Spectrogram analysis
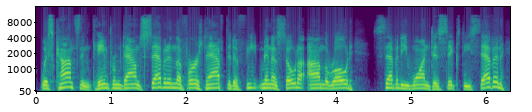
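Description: A man hosting a sports radio show in an emphatic delivery, his voice hoarse from cheering. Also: fairly high pitch, moderate pace, no room sound, studio quality. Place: radio studio.

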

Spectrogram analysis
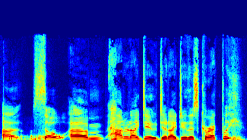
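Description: A woman's voice: fairly high pitch, a little slow, no room sound, poor audio. Woman hosting radio, dry studio sound. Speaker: radio host. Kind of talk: conversational radio interview hosting. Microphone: studio microphone.

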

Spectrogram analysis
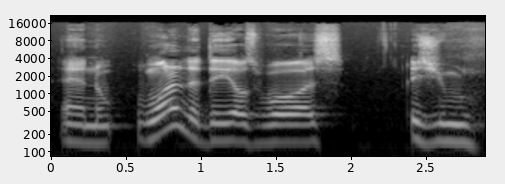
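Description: A man's voice: a little high, slow, fairly bright tone. A man with a Southern US accent recalling army service as an interview guest, casual and explanatory, often saying "you know". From Mississippi, US. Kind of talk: casual conversational recollection.

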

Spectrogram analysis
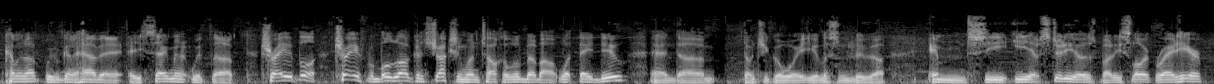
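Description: A man's voice: fairly low pitch, expressive, a little fast, darkish tone. A man hosting a radio show, chatting casually and giving practical tips in a rambling, folksy way.

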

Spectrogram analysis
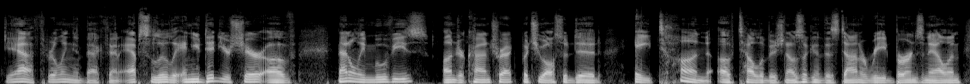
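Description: A man's voice: on the low side, fairly even intonation, brisk, dry recording, studio quality. A man hosting a radio interview in an easygoing way, with many fillers. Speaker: radio host.

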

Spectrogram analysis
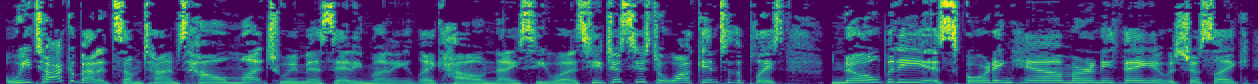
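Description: A woman's voice: fairly high pitch, animated, moderate pace, darkish tone, dry recording, studio quality. A woman co-hosting a morning radio show, chatting casually, teasing her partner and laughing easily.

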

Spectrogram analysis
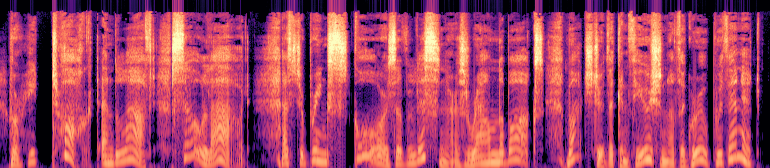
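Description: A man reads a classic novel aloud as an audiobook narrator, giving expressive literary narration with a dramatic, swooping delivery and many character voices. His medium-pitched voice is husky and darkish with vocal fry, recorded dry at studio quality.

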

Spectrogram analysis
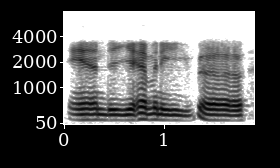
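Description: A man on a tinny, dry phone line calls in to a radio sports show. His voice sits a little high and stays flat and even as he politely asks his questions. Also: unhurried, no room sound. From Texas. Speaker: caller.

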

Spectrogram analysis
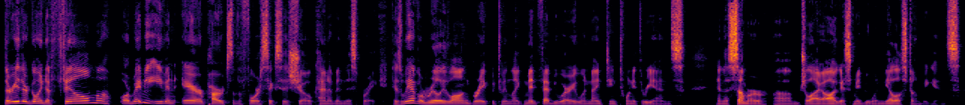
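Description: Lively low-voiced man recapping TV. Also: moderate pace, no room sound, clean studio sound. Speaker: podcast co-host. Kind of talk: casual TV recap chat.

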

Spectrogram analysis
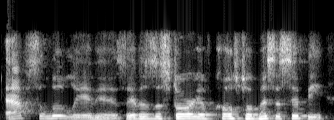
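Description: A woman's voice: on the low side, fast. A woman of seventy, a guest on a radio talk show, speaking casually and upbeat. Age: 70s. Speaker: interview guest. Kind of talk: casual interview chat.

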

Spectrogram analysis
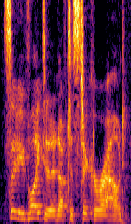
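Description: A woman's voice: lowish voice, brisk, gravelly, echoey room. A woman hosting a TV interview show in a studio, upbeat and chatty. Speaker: TV show host.

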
